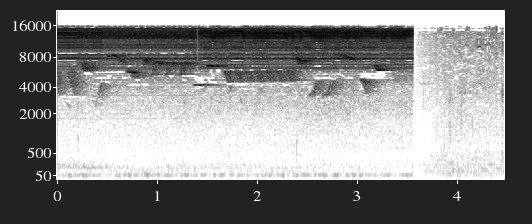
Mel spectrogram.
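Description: Birds singing outdoors, repeated short high trilling phrases over a steady low background rumble; the sound cuts off abruptly about three and a half seconds in.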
